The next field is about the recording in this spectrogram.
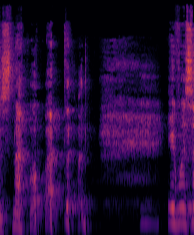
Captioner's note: laughing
